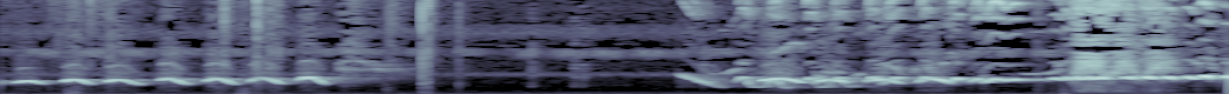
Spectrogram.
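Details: White-rumped shama, Medan Bahorok type, giving quick looping whistles repeated several times a second, a silent gap, then a rising sweep into a longer rolling series with a brighter, richer burst at the end.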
